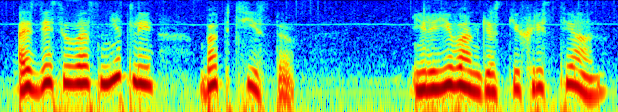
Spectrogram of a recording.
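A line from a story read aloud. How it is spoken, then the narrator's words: Plain. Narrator (Russian): спросил Лёва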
